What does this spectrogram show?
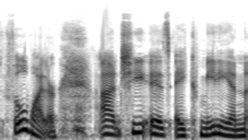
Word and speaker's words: Fulwiler: Her name is Jen Fulwiler, and yes, it is spelt as you would think it is, Fulwiler.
